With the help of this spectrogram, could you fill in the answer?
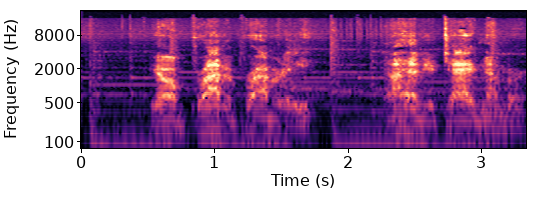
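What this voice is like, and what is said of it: Deep, threatening male voice. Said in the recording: “In a deep voice,”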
